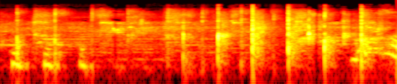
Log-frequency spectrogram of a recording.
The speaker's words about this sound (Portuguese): Uma salva de palmas para nós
